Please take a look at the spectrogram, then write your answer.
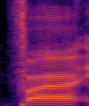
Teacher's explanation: अगली आयत का पहला लफ्ज़ ये देखें, नून के ऊपर जज़म, तो ये नून साकिन, नून साकिन पर नाक में आवाज़ पैदा होती है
